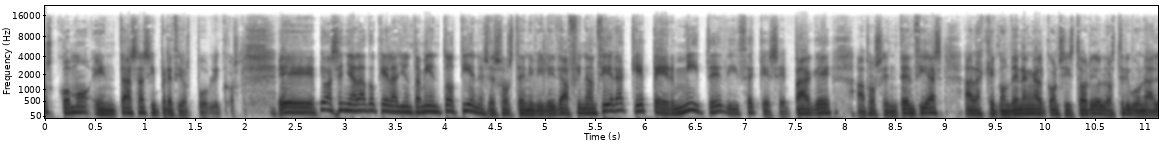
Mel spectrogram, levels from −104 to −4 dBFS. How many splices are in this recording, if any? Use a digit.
3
